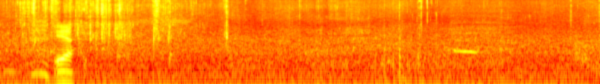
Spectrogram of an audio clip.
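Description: Steady rush of a shallow, rocky stream's current flowing over stones.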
